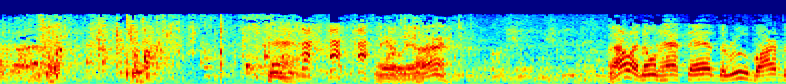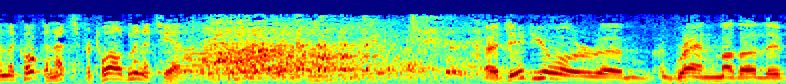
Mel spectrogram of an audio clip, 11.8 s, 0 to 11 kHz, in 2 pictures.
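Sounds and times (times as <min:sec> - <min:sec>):
laughter: 0:00.0 - 0:00.8, 0:01.5 - 0:04.5, 0:07.2 - 0:09.6
diced potato cubes splashing into a pot of water: 0:00.2 - 0:02.0
speech: 0:02.0 - 0:03.6, 0:04.5 - 0:07.8, 0:09.5 - 0:11.7.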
